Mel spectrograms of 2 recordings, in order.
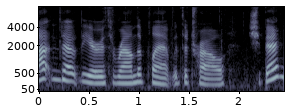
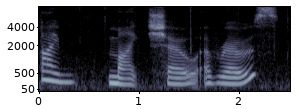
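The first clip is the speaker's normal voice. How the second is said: hesitant; much slower than usual. Acted. Miss Price hesitates, blushing.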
